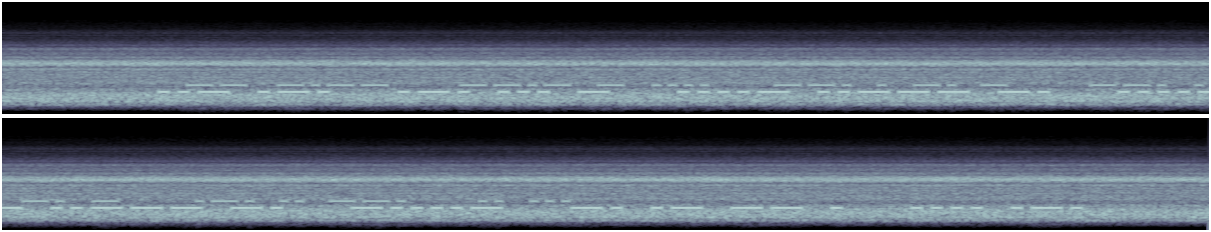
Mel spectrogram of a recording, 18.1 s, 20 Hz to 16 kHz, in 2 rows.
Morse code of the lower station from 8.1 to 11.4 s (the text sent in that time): 42N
